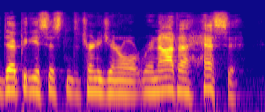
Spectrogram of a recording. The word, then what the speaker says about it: Hesse: Assistant Attorney General Renata Hesse Hess Hess a does she pronounce like Germans do who is head of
